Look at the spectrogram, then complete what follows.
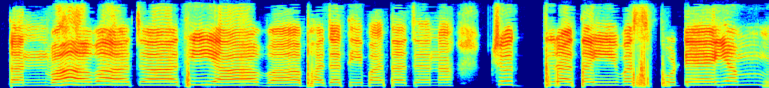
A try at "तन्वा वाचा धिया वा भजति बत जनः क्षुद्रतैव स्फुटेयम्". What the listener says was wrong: There, bhajati bata janaha, you have to give a stop. You cannot continuously say it. Give the visarga, janaha. If only the word janaha was there, how would you pronounce that? Similarly, you have to pronounce. There is nothing to join. Janaha, kshudrataiva sphuteyam.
